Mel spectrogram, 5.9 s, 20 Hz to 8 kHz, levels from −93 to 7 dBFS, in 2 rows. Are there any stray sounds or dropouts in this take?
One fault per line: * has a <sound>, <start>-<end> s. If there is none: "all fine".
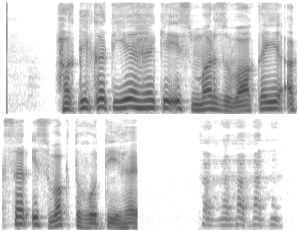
* has a laugh, 4.9-5.8 s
